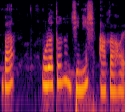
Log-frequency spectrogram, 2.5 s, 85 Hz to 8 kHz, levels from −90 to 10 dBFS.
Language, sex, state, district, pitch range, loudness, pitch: Bengali, female, West Bengal, North 24 Parganas, 215-270 Hz, -18 LUFS, 255 Hz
